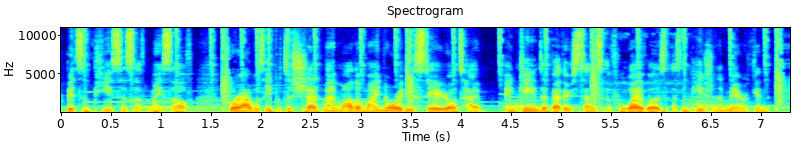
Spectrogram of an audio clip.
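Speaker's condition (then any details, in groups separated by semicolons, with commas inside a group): No condition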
